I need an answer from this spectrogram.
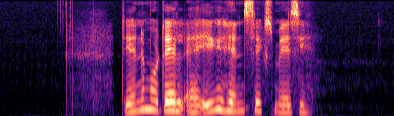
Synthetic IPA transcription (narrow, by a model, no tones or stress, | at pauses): d̥enəmo̝d̥el̰æɐe̝ɡ̥əɦense̝ɡ̥̚d̥smesi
